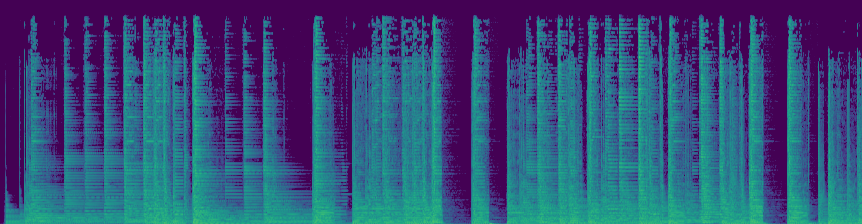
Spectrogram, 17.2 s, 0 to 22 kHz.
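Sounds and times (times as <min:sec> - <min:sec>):
acoustic bullfight music: 0:00.1 - 0:17.2.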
